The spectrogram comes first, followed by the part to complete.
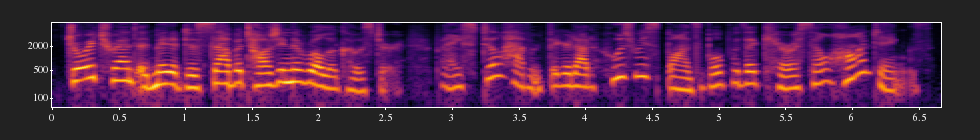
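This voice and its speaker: An actress playing a curious, plucky young woman detective in an adventure game, speaking in a clear, conversational, scripted way. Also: mid-range voice, darkish tone, no echo, studio quality, natural voice.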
